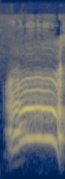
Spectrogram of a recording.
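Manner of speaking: sudden high yelp of joy at the play; excited scream. Real, not acted. Streamer yelping at the Bills game. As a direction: shriek as the Bills break through.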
